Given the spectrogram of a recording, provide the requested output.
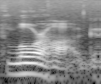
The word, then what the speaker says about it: Florhaug: my guest today Laura Hogg yes yes you said it right which many people don't do thank you sir yeah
